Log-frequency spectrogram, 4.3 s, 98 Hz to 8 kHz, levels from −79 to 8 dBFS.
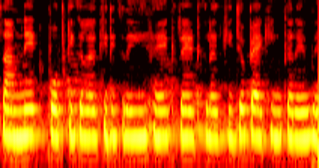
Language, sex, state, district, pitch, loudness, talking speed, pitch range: Hindi, female, Punjab, Fazilka, 225 Hz, -14 LUFS, 225 wpm, 220-230 Hz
